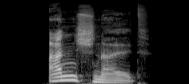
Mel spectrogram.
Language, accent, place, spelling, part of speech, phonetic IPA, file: German, Germany, Berlin, anschnallt, verb, [ˈanˌʃnalt], De-anschnallt.ogg
- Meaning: inflection of anschnallen: 1. third-person singular dependent present 2. second-person plural dependent present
